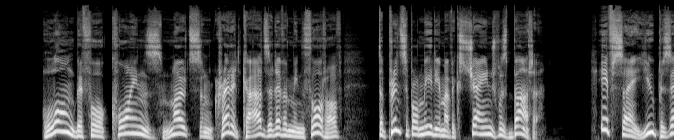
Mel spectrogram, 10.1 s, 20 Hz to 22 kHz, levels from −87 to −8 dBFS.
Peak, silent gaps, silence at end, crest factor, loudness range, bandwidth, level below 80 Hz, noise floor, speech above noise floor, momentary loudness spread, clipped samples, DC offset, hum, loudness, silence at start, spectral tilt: -2 dBFS; none; 0 s; 16 dB; 1 LU; 19 kHz; -50 dBFS; -88 dBFS; 72 dB; 5 LU; under 0.1%; under 0.1%; none; -17 LUFS; 0.65 s; -5 dB/octave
